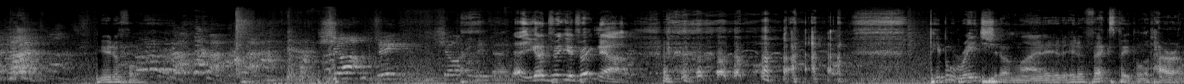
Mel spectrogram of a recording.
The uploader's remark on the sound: One Night In Saigon. Full Show Live.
